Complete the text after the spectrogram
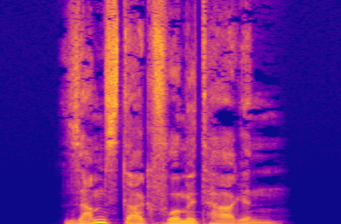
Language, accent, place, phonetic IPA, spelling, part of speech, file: German, Germany, Berlin, [ˈzamstaːkˌfoːɐ̯mɪtaːɡn̩], Samstagvormittagen, noun, De-Samstagvormittagen.ogg
- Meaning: dative plural of Samstagvormittag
